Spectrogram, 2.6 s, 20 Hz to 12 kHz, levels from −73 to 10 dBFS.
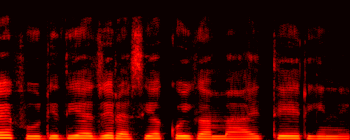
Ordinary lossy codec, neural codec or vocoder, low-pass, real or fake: AAC, 64 kbps; none; 10.8 kHz; real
